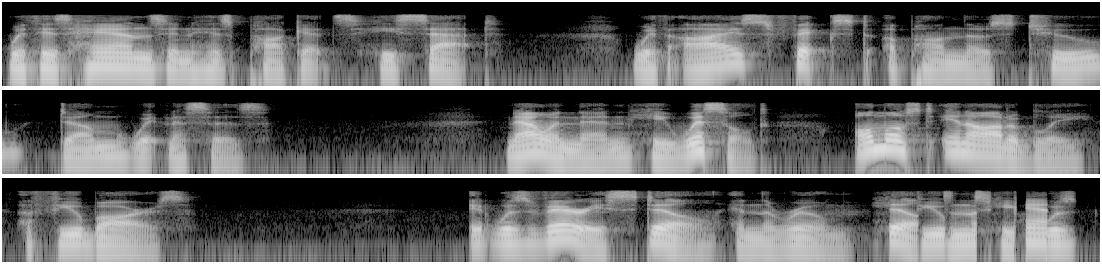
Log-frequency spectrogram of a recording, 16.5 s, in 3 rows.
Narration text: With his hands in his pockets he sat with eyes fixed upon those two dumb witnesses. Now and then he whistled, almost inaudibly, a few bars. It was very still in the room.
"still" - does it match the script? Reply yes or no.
yes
